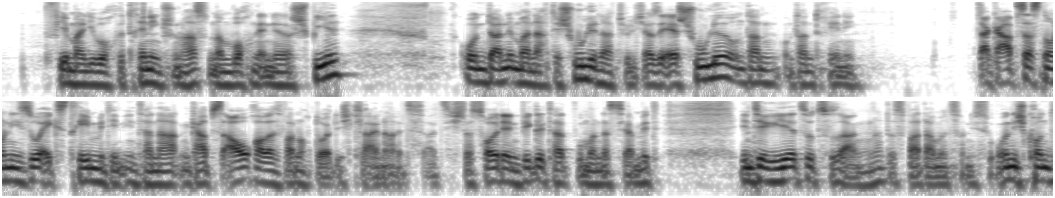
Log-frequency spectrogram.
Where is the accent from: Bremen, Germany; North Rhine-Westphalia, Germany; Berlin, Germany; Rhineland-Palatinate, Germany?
North Rhine-Westphalia, Germany; Mönchengladbach; ich komme aus Mönchengladbach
